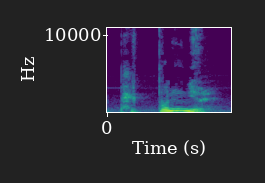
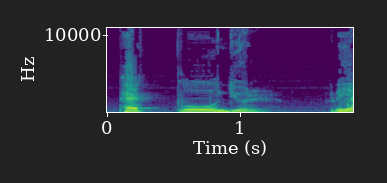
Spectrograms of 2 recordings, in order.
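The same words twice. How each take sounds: First: 백분율 said as [백뿐뉼], with a doubled n; correct reading with n-insertion. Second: 백분율 drawn out slowly as [백-뿌-뉼]; wrong reading without n-insertion. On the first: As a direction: close 분 on n and begin 뉼 with another n. (백분율을 ㄴ을 첨가해 [백뿐뉼]로 발음) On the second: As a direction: stretch 백분율 with one linked n, [백뿌뉼]. (백분율을 ㄴ 첨가 없이 길게 [백뿌뉼]로 발음) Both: Shown as a demonstration. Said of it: "아닌 백분율".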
